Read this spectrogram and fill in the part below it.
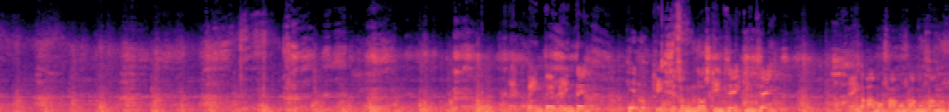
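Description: Footsteps thud rhythmically on a running treadmill.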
